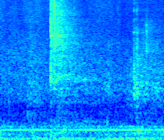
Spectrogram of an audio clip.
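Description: A quiet pause with a faint steady hum, broken by a short sharp rustle about half a second in and a softer one near the end.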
